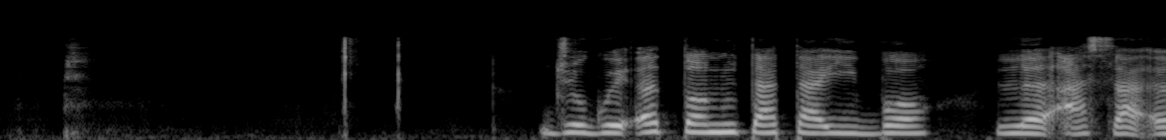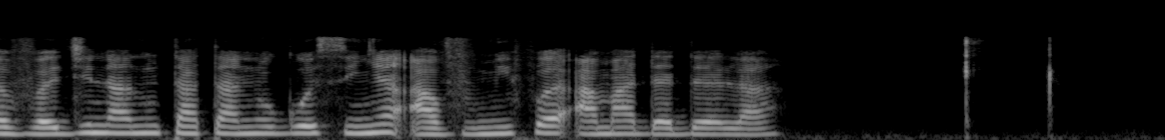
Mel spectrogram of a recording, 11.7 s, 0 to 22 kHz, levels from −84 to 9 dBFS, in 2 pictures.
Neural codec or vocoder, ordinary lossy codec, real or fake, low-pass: codec, 16 kHz, 8 kbps, FreqCodec, smaller model; none; fake; 7.2 kHz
